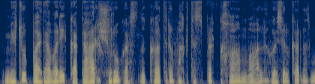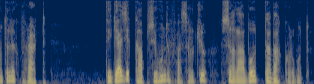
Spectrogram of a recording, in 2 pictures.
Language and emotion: Kashmiri, fearful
